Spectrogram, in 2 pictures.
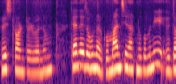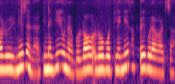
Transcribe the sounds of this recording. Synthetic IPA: resʈoɾaɳʈʌrbʱʌnum | t̪jãd̪etʌunɦʌɾukomant͡sʰiɾakʰnukopʌnid͡zʌɾuɾinet͡sʰʌjnʌkinʌk̬iunɦʌɾukoroborʈlenʌjsʌbːʌjkuɾaɡʌrt͡sʰʌ

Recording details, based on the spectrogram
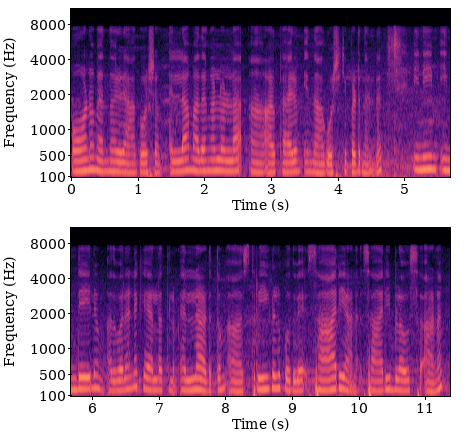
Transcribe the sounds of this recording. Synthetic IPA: o̞ːɳɐme̞nːɐoɾoɾaːɡo̞ːʂɐme̞lːaːmːɐðɐŋːɐɭiluɭːɐa̰ːɭkaːɾumenːɨaːɣo̞ːʂi̥kʲːɐpːe̞ɽunːuɳɖɨ | inijmind̪jɐjilumɐðubo̞ːleɐnːeke̞ːɾɐɭɐt̪ːilumʔe̞lːaːeɽut̪ːumst̪riːɣɐɭko̞ðuʋe̞saːɾijaːɳɨ̰saːɾibɭɐwsɨaːɳɨ

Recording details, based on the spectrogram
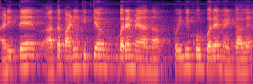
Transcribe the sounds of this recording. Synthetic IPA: aɽ̃it̪ẽat̪apaɽ̃iːt̪it̪kebəɾɛ̃mɛɭana | pəjlikʰuːp̚bəɾɛmɛɭʈalɛ̃

